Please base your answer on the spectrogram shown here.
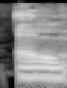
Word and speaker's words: elles: And of course, elles vont. Elles vont. And just to remind you that il and elle there have a silent S on the end. I-L-S for il, E-L-L-E-S for elle.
